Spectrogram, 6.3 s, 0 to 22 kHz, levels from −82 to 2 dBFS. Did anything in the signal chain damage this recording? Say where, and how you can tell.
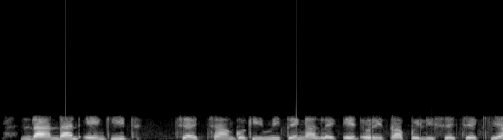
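Yes. At the codec stage, the whole clip carries the sound of G.729 coding. Nothing reaches above about 3.5 kHz, and the speech sits in a telephone band of roughly 300 Hz to 3.5 kHz. It has a rough, slightly synthetic texture that fits an 8 kbit/s G.729A stream. The codec rebuilds each 10 ms frame from a vocal tract filter, a pitch predictor and a few sparse pulses, so fine detail is replaced by a modelled approximation.

Dropped samples produce three sharp single clicks, each a thin vertical line across the spectrum. They fall at 0.82 s just before "en kit", at 3.70 s between "chaang kokimiten" and "ngelelik en orit ap", and at 5.40 s right after "ngelelik en orit ap". Each is a jump in the waveform where only a handful of samples, a small fraction of a millisecond, went missing. That is too brief to remove any sound and points to a likely buffer or driver handoff slip.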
